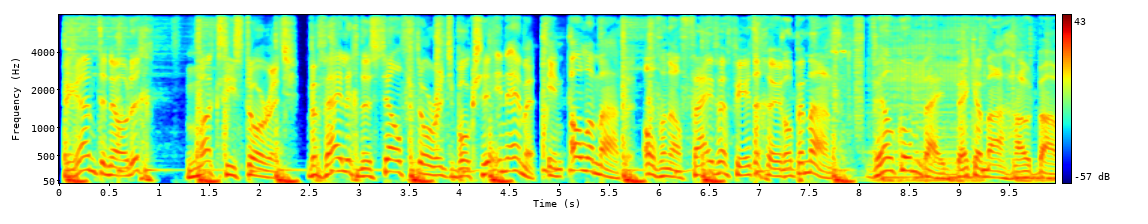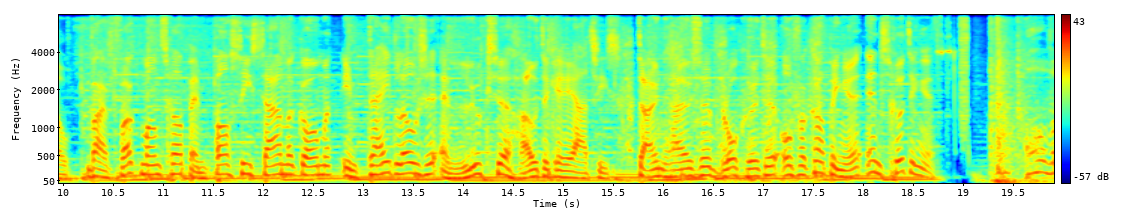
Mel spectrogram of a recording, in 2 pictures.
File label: Commercial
